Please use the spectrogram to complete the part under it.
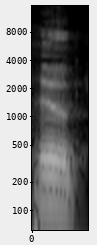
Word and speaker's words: Hug: Marcel, I think it's Hug. – Yeah, I think it's spelled Hug, but I believe you're right with Hug.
